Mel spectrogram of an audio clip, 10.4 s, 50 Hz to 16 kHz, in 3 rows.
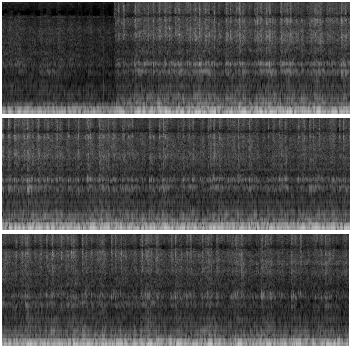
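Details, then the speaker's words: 1968 Camaro with LS swap, 6.0 L LS with Summit 8719 cam, recorded outdoors in wind: deep lumpy rumble with uneven cam lope and steady low thump at idle and revving; normal cammed V8. "I said 8719 watch my hand 8719 is the cam it's a summit grind starts right up all right let's get out here so you can hear this thing"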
